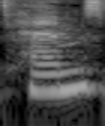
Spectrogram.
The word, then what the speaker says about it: Thames: کلمه بعدی که تلفظشو ترمین کردیم Thames بود.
